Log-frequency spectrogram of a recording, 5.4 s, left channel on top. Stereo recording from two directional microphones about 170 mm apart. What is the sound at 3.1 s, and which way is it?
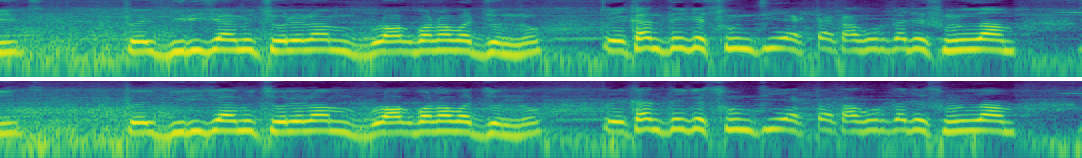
Speech, 90° left.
